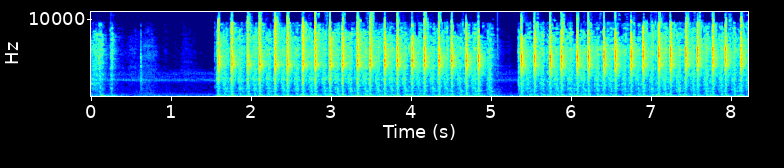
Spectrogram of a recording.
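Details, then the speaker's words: 1935 Royal O Model portable manual typewriter, right margin set around 75: crisp even keystrokes about three per second, pause, then steady typing; margin bell marks end of line. Normal typing. "Once you hear the bell, you're at the end of the margin. Hit this line space, gets you back to the beginning, and skips 1 or 2 spaces."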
